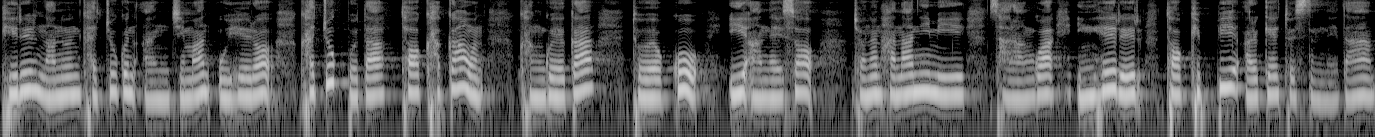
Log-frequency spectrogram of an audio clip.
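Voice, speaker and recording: Speaking very slowly with a Mongolian accent, a woman keeps her fairly high pitch at ordinary variation and her loudness very even, with noticeable background noise behind her. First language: Mongolian (speaking Korean). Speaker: church member. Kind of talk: testimony. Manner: halting, with self-corrections.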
